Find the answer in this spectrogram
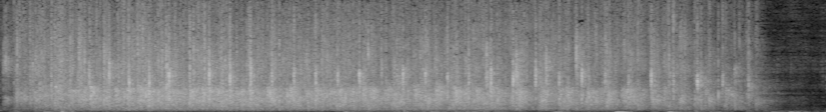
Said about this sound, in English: I'm sure that you'll recognise by the warmth of that applause that everybody here, and certainly myself included, thought that was a splendid lecture.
